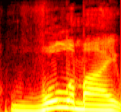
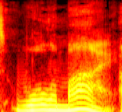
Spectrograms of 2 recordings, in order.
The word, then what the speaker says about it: Wollemi: I'd say, oh, yeah, Wollemi. However, in the place where this is from, they would pronounce it the Wollemi Wilderness. So the tree is named after the wilderness, which they pronounce Wollemi.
